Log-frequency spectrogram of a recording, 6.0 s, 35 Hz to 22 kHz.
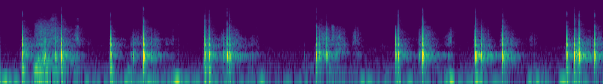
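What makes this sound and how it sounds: Short painted fingernails tap quickly on the glossy cardboard cover of a medium-sized, solid hardcover paper book tilted in the hands. The taps come in rapid clusters of sharp, dry clicks with a bright edge and a hollow knock around 320 Hz. Each one stops almost at once, with no ring.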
